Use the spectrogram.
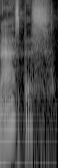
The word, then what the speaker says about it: Aspes: I was just realizing the perfect mental note for how to say it properly is as if you're saying Aspen. Oh my God, just where you're from. Swap the N for an S.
